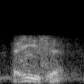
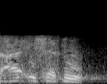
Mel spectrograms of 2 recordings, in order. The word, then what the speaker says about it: عائشة: بعض الناس ينطقونها خطأ، يقولون عيشة فاطمة، هذا عيب، لماذا لا نسمي الاشياء بأسمائها؟ تقول عائشة فاطمة فاطمة، يقول لك اقول فاطمة والناس يسخرون مني، هيكلمنا بالنحوي وهذا خطأ، وسيحدثنا بالنحوي، لكن النحوي دي بفتح الواو النحوي هذا خطأ.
